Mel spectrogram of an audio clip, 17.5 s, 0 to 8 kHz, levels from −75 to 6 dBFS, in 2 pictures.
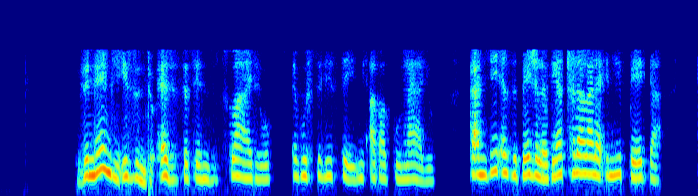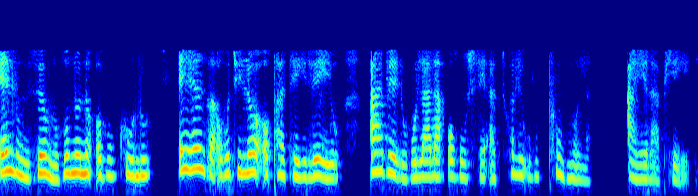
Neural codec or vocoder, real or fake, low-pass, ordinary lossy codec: codec, 16 kHz in and 24 kHz out, 0.6 kbps, FocalCodec, streaming, 4096 codes; fake; 7.2 kHz; AAC, 16 kbps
